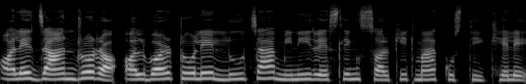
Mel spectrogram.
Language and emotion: Nepali, neutral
